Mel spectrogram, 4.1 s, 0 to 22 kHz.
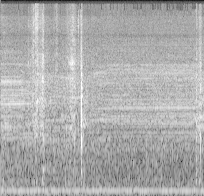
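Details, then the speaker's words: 3D-printed Iron Man helmet with an Arduino-controlled faceplate servo powered by 4 AA batteries: a faint, steady low hum with light clicks, because the batteries are going dead. Servo hum. "batteries are going dead on the servo that's why you hear that huming"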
